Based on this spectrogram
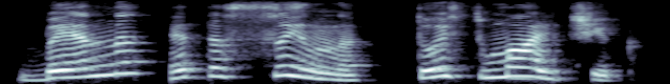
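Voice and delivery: ordinary talk, nothing marked

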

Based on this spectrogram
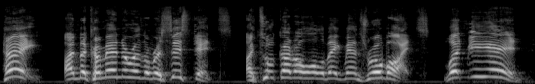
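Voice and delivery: loud, high demanding yell; shouting at the gate. Acted. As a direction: bellow to be let in. Knuckles demanding entry at gates.

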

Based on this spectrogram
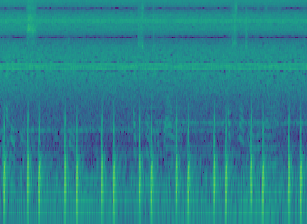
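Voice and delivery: voiceless, fearful whisper; tense, unvoiced begging; whispered pleading. Real, not acted. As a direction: whisper a plea to be left alone. Cornered, pleading with threat.

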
